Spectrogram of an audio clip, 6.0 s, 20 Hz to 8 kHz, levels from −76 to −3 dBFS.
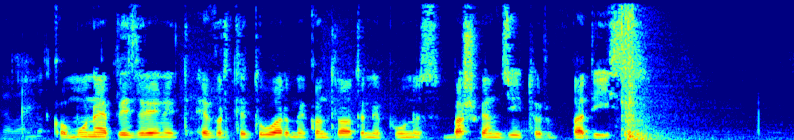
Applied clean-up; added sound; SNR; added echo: none; Motor vehicle (road); 13 dB; none.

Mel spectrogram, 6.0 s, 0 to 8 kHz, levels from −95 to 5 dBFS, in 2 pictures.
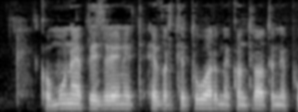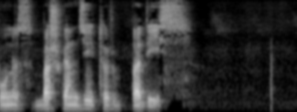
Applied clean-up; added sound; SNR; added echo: none; none; none; none.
